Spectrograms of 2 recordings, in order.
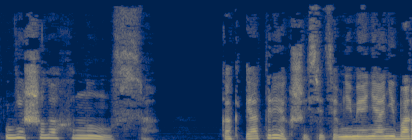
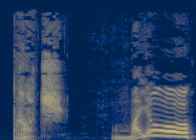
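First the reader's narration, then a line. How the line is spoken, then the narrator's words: Shouting. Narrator (Russian): кричала Генор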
